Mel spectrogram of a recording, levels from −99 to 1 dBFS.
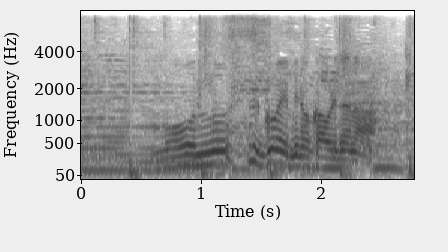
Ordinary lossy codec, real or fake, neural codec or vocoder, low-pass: none; real; none; 7.2 kHz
